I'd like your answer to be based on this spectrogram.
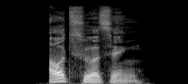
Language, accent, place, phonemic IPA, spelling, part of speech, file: German, Germany, Berlin, /ˈaʊ̯tsɔːsɪŋ/, Outsourcing, noun, De-Outsourcing.ogg
- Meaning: outsourcing (transfer business)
